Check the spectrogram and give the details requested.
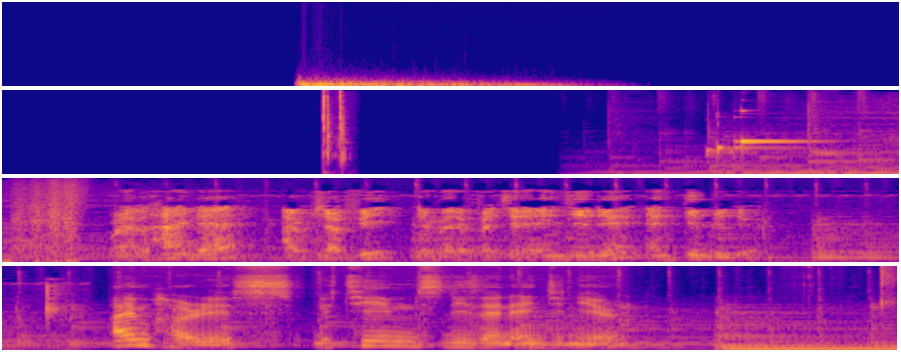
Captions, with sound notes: [CLICK] Well hi there! I’m Syafiq! The Manufacturing Engineer and team leader. I’m Haris, the team’s Design Engineer.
